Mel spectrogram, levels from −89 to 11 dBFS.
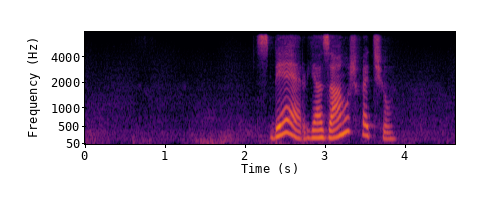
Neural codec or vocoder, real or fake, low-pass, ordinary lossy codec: codec, 16 kHz, 0.5 kbps, X-Codec, HuBERT features, trained on LibriSpeech; fake; 7.2 kHz; none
